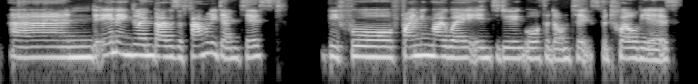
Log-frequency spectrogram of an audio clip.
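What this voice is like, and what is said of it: English accent. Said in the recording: “I'm originally from England, which is where the accent is going to come from”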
